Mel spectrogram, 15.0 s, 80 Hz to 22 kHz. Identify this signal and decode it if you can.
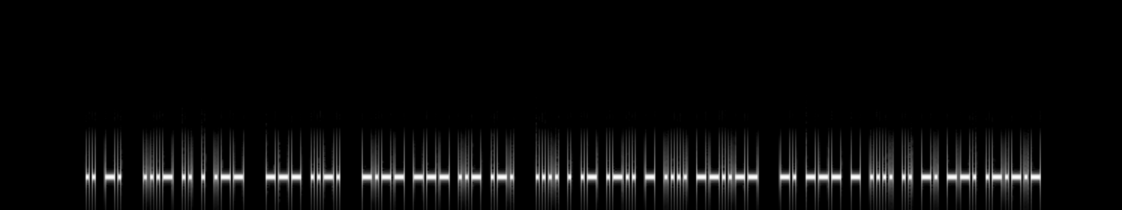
Morse code, heard as a keyed tone, about 28 wpm, 700 Hz. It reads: IN VIEW OF YOUR HEALTH, NOTHING.
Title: Sentences from Top 900 Words 28wpm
